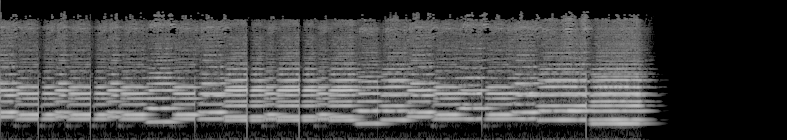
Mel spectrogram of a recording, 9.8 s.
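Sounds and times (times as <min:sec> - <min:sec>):
march duet on flute: 0:00.0 - 0:08.3.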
